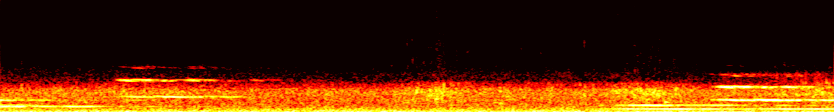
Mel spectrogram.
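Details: Whale song: short higher-pitched whistled tones early on, a quiet stretch of underwater rumble, then low humming moans and a higher held note returning toward the end.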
